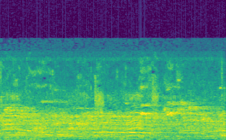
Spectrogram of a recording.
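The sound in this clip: A basketball dribbled a few times on court during a game, rhythmic bounces half buried under continuous commentary and crowd noise.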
